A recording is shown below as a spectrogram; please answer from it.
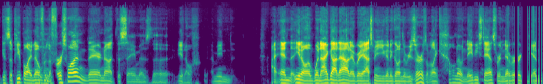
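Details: Adult man; typical speech.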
